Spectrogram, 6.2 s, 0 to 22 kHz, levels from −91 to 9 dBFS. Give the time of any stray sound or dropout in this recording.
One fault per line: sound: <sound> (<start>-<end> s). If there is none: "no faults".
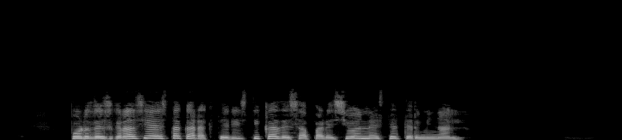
no faults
